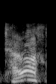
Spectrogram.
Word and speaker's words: Terach: Srug, Nachor, Tarach. We usually call him Terach, but of course when a gets changed, the translation, the pronunciation, when it's the end of a verse or on the etnachta.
